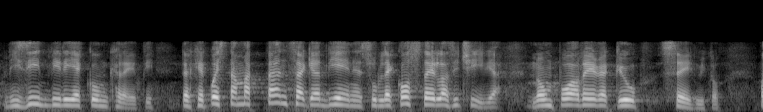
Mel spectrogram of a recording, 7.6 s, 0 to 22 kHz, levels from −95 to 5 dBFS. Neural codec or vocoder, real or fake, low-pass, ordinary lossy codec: codec, 24 kHz, 0.9 kbps, WavTokenizer, small release; fake; 5.4 kHz; none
